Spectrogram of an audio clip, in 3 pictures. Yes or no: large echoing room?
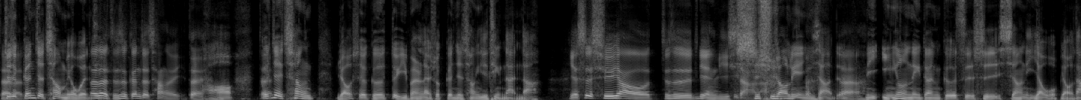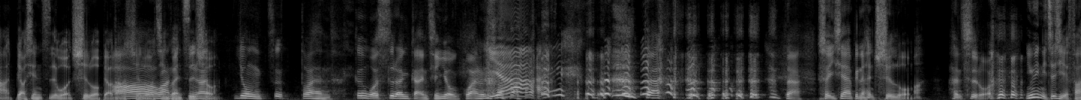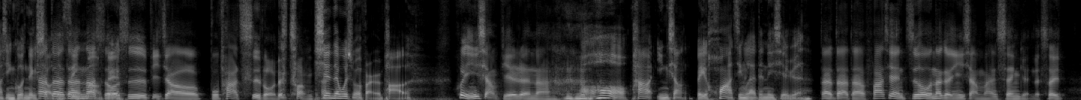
no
